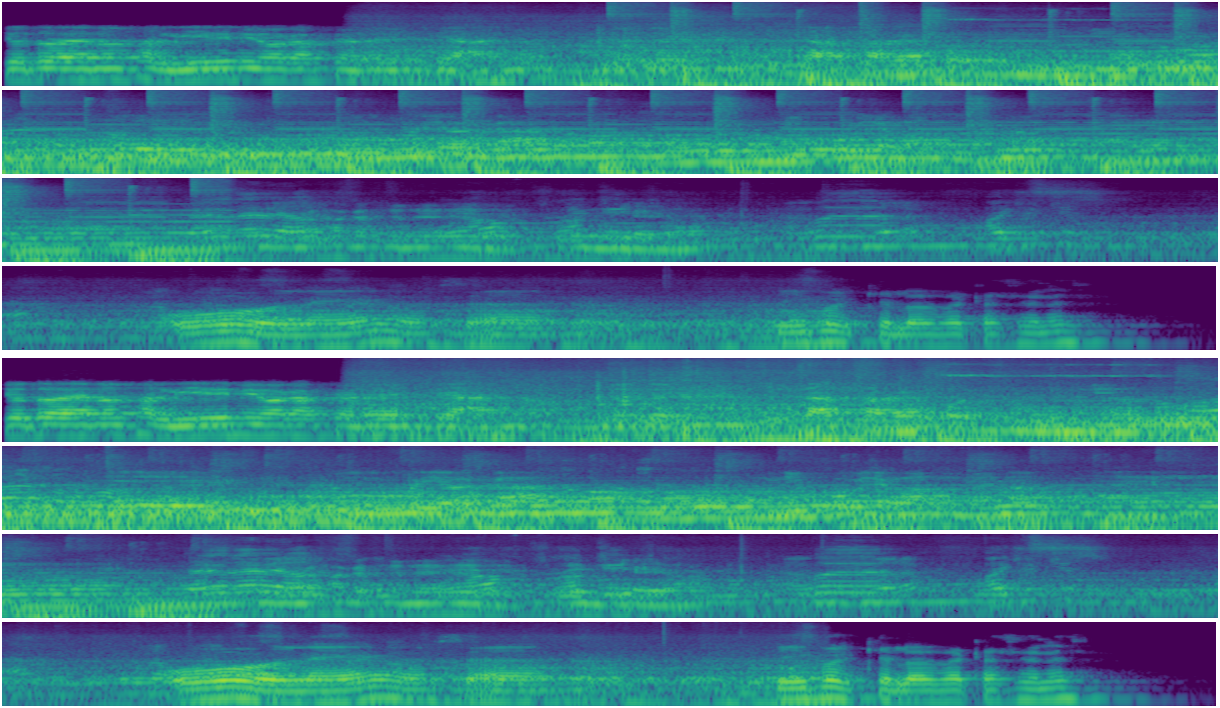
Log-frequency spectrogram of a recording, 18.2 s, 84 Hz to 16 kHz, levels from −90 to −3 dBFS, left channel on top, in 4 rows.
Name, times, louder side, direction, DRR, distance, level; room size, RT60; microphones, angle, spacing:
voice 1, 0.0-4.4 4.9-6.8 7.4-9.6 10.0-11.8, right 2 dB, 35° right, 1.0 m, -31 dB
sound 1, 1.3-16.8, right 2 dB, 85° right, 0.9 m, -30 dB
sound 2, 2.1-10.0, left 1 dB, 80° left, 2.8 m, -31 dB
voice 2, 14.3-15.8 16.6-17.8, right 5 dB, 60° right, 0.5 m, -27 dB
19.5 x 10.5 x 3.9 m
head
